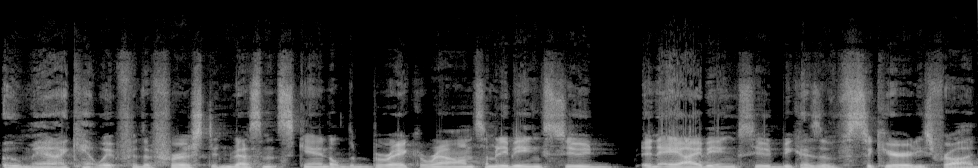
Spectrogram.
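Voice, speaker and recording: A man's monotone, flat delivery at a moderate pace with hardly any pauses, on a very clean recording with a silent background. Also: medium pitch for a man. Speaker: podcast co-host. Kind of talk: casual chat. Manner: mumbling.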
